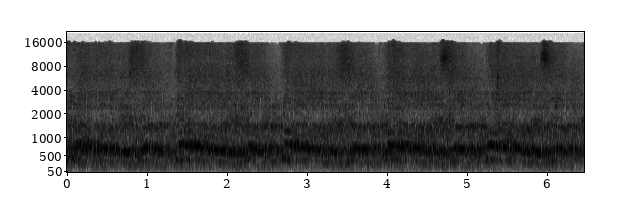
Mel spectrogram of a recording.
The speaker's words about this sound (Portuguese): Eram os adeptos do Leicester a celebrar as suas vitórias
